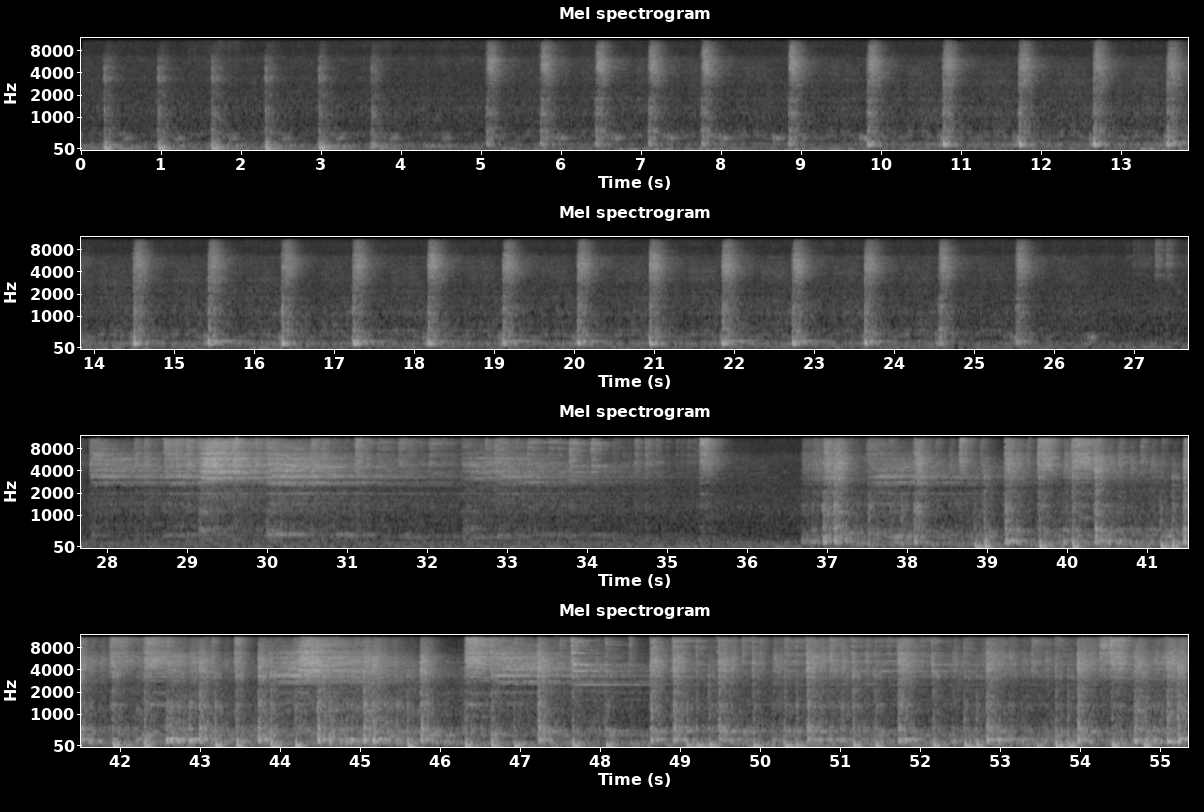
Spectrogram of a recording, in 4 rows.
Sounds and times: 0.0s generators that were used for the lighting 55.3s
36.6s band tuning up 55.3s

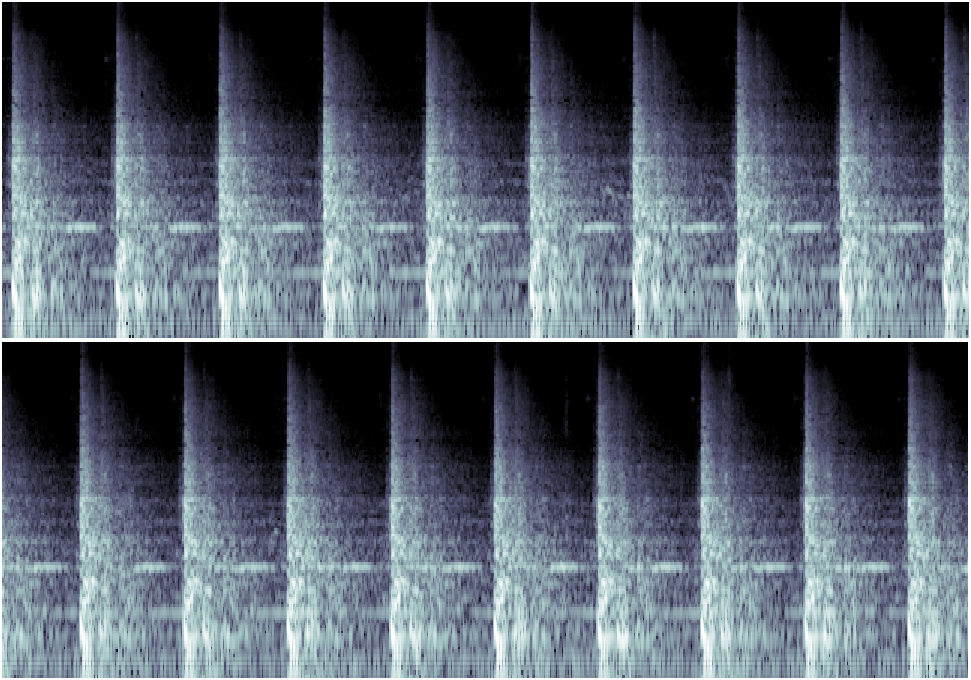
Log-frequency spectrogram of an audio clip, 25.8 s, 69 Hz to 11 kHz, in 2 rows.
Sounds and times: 0.0s Construction work 25.7s

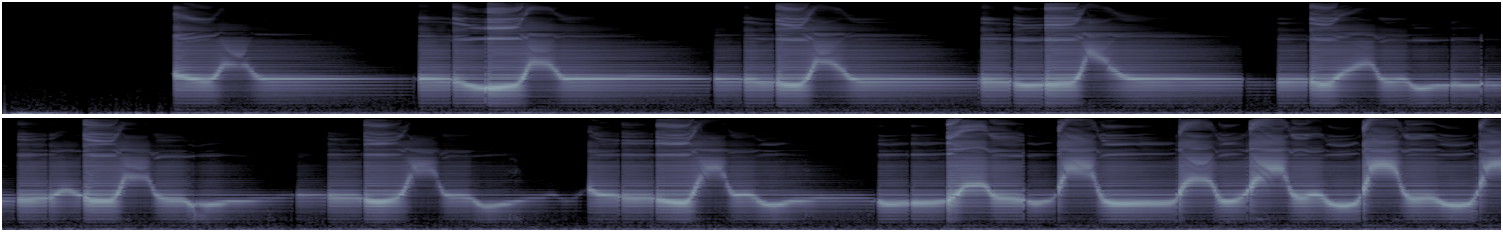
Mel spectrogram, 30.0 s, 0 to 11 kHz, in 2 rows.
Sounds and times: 1.7s Vargan solo 29.9s

